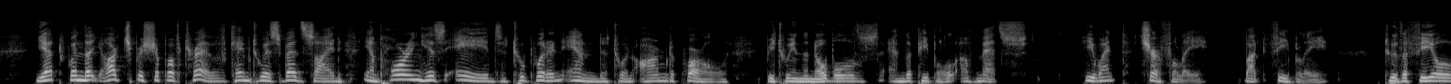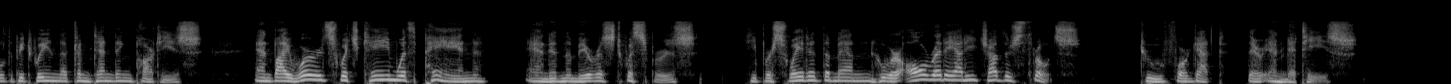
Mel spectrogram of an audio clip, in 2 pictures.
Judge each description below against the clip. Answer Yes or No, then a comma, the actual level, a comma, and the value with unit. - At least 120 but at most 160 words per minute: Yes, average, 140 wpm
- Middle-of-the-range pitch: Yes, medium, 155 Hz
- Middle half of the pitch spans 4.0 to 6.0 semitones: Yes, wide, 5.4 semitones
